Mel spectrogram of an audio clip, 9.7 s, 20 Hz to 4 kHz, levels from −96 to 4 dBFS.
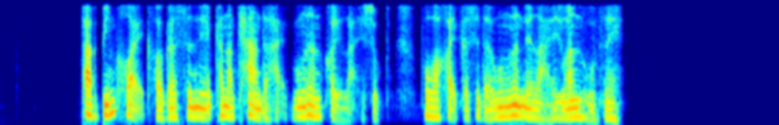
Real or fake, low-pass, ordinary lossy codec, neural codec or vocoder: fake; 3.6 kHz; none; codec, 16 kHz in and 24 kHz out, 0.4 kbps, LongCat-Audio-Codec, two codebook decoder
